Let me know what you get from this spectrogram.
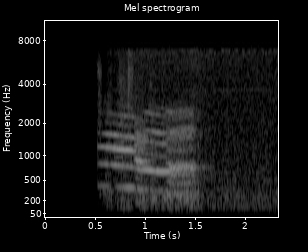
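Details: Siberian Husky, a pet dog, singing for another dog indoors: a brief tonal howl of about one second with stacked harmonics, wavering then dipping slightly, before falling quiet.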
